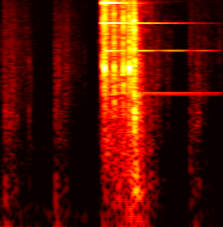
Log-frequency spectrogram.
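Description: A magical spell bursts with a bright ringing chime.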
